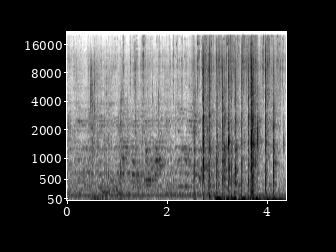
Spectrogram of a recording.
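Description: Soft papery riffling and flicking of tarot cards being shuffled, quiet at first, then brisker, denser bursts toward the end.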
